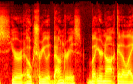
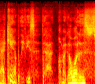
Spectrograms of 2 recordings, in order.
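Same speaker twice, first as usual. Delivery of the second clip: breathless unvoiced girl whisper; imitating a girl whispering in disbelief; 6 semitones higher, 5 dB quieter, faster than usual. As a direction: whisper it like shocked gossip. Imitating women gossiping.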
